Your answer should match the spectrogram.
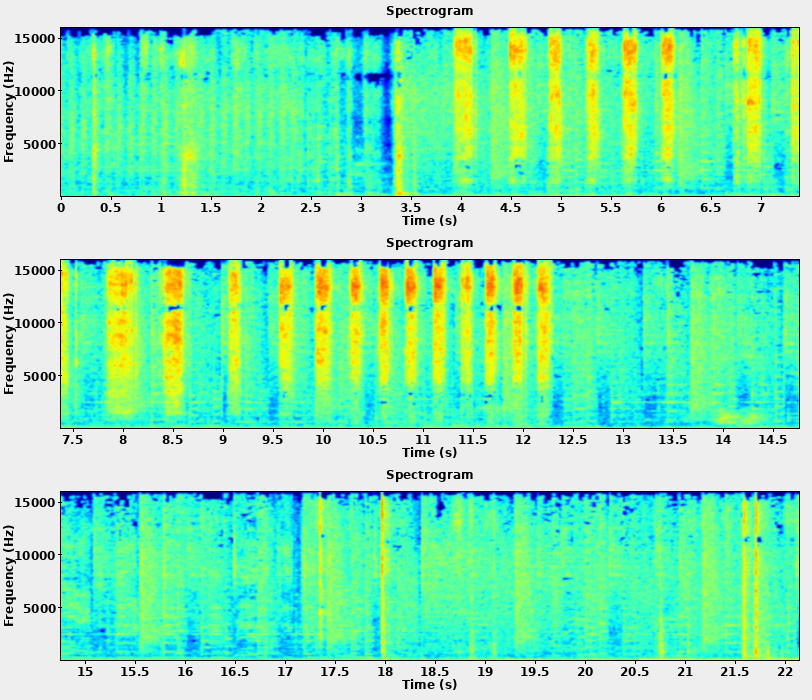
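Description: Ratchet of a hand screwdriver clicking steadily, about three clicks a second for some eight seconds, as the Torx screws of a plastic air filter box lid are driven in. A single loud knock comes just before the clicking starts.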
